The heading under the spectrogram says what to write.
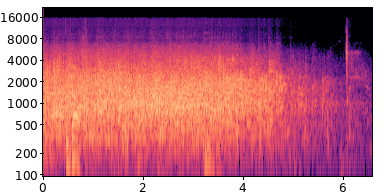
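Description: A crowd applauds Danielle, author of the book Fed Up and former advisor to the Federal Reserve Bank of Dallas, as she joins the stage: dense, loud clapping for about four seconds, then the applause thins and fades away, ending with a single sharp click.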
